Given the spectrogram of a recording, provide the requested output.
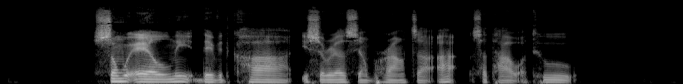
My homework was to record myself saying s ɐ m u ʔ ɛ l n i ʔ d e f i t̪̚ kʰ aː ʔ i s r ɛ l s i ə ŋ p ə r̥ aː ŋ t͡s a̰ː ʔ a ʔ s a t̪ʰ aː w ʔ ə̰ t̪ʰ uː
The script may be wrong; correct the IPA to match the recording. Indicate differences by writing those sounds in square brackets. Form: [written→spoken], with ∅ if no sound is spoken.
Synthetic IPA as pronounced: s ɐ m u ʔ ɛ l n i ʔ d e [f→v] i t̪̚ kʰ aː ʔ i s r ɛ l s i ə ŋ p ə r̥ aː ŋ t͡s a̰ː ʔ a ʔ s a t̪ʰ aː w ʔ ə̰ t̪ʰ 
